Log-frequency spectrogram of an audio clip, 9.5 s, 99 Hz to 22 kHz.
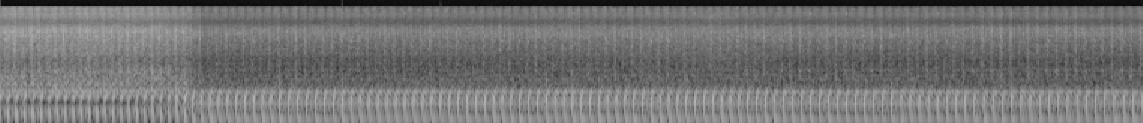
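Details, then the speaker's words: Motorcycle with a PWK carburetor and racing exhaust after curing the helicopter-style stutter (brebet) by resetting the air screw to about 2.5–3 turns. After a brief blip the idle settles into an even putter with no hunting or stutter: normal idle. "nah hasil setengah setting angin idealnya stabil banget guys ini udah layak untuk digunakan sehari-hari terus barusan dicoba digas sedikit udah nggak ada brebet helikopternya udah benar-benar hilang"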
